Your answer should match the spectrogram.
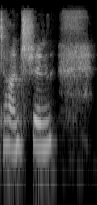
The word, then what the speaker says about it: Dantian: There's a lot of different ways to spell it because it is a transliteration of a Chinese word, or 2 words, I don't know, but you basically say it Dantian, and we're working on the Dantian centers.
